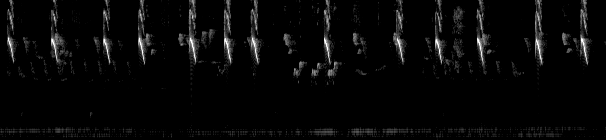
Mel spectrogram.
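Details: Konin 'tembakan' song, a master recording for training birds: a long run of piercing, steeply falling high notes, fired every second or so, with softer chips and twitters in between.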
